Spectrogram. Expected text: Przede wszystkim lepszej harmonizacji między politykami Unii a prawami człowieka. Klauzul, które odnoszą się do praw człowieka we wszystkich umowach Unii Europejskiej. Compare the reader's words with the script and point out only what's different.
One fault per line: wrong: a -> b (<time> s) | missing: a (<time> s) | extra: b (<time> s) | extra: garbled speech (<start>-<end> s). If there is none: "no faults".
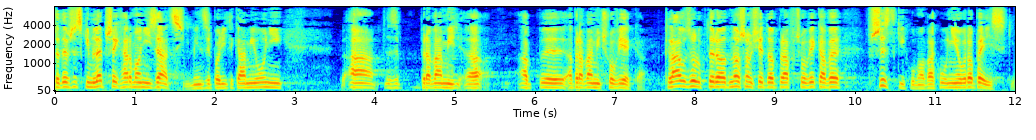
no faults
